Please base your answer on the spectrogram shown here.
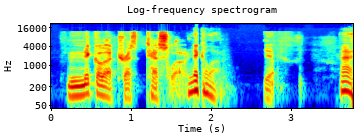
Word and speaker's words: Nikola: on a side note kind of do you pronounce it Nikolai Nikolai Tesla I I I said I said Nia I don't Nia did not sound right Nicola Tesla Nicola yeah and I think the reason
